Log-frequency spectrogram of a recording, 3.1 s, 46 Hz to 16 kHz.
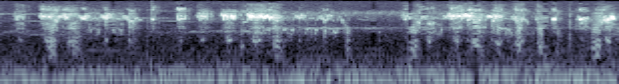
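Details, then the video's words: Feeding black storks, Estonia, 17 May 2019: dense, scratchy high-pitched calling that runs almost without break, pulsing in fast, irregular bursts. "Estonian Black Storks - Feeding"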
